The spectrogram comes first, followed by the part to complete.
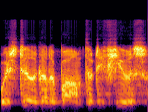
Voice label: hurry bomb, radio; GSG9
